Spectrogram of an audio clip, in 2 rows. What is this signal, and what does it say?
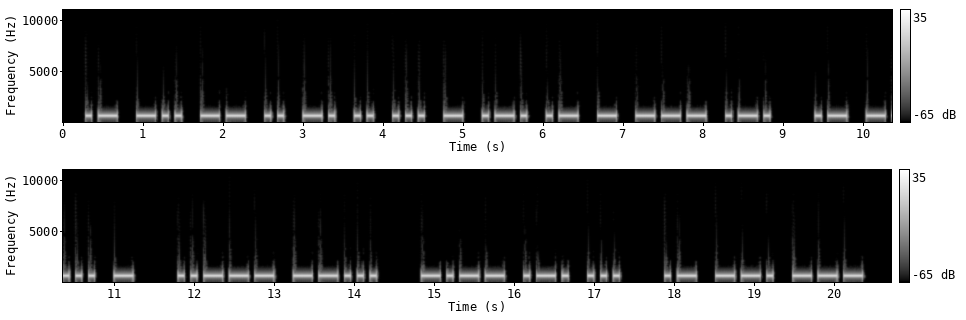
Morse code, heard as a keyed tone, about 15 wpm, 700 Hz. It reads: ADMINISTRATOR ABT 27 YRS AGO
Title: K1USN SST QSO Practice 15wpm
